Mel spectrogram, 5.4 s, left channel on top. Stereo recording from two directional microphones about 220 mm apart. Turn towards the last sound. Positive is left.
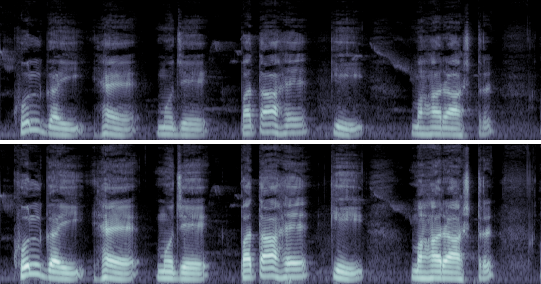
turn(degrees=-50)  # may be behind; listen again after turning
